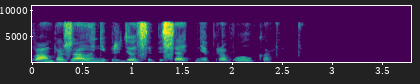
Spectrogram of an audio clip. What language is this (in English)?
Russian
